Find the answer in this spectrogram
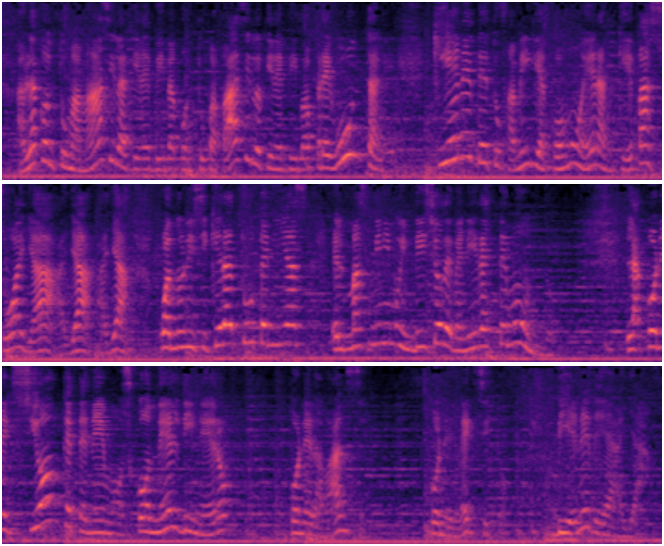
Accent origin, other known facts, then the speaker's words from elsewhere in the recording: Colombia; Yo soy de Colombia, vengo de un país de Sudamérica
